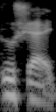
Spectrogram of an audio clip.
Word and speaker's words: Uche: Uche is how you say his last name, by the way. Uche, like Bobby Boucher.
